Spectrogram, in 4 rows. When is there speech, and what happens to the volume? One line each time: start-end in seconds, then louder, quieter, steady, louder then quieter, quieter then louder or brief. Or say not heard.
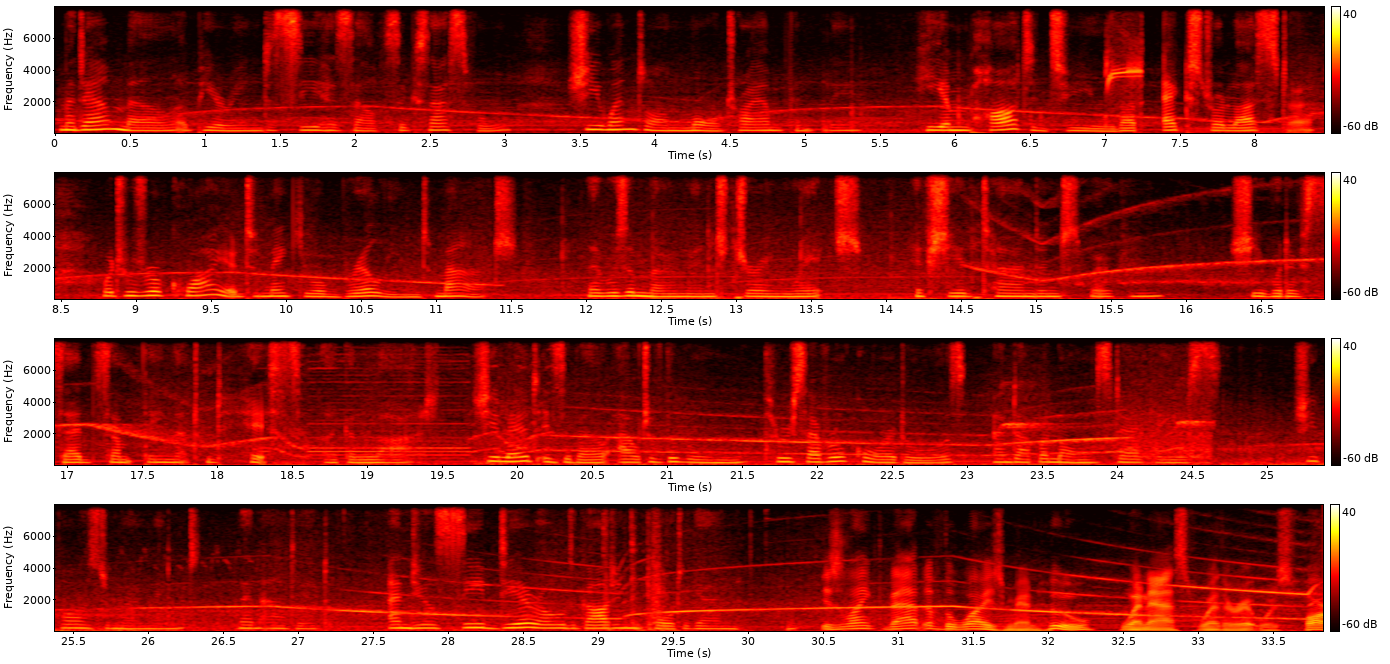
0.0-33.7 steady.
